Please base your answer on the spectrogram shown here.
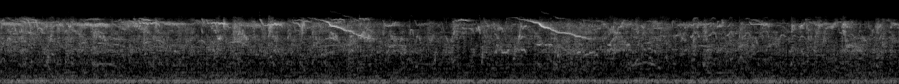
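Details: Autumn song of common starlings during preening: softer high chattering with scattered clicks, broken by two long clear whistles sliding steeply downward, quieter stretches between bursts.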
